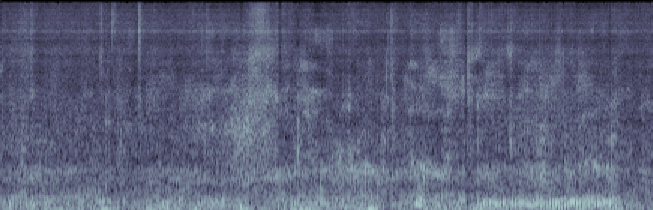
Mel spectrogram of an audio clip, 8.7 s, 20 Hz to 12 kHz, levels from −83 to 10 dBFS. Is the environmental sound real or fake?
fake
